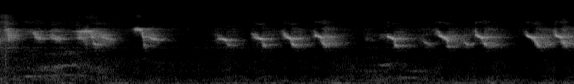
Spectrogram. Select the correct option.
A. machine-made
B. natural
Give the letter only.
A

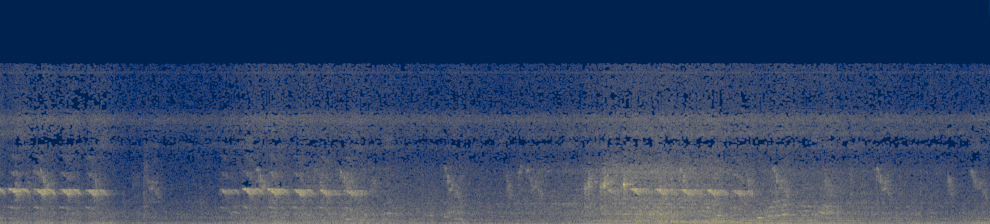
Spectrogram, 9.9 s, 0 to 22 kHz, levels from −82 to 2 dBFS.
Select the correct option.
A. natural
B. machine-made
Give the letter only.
A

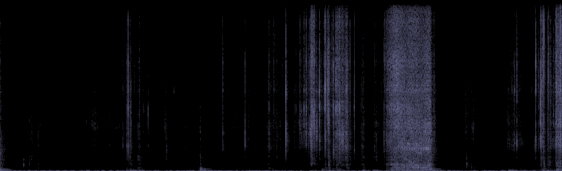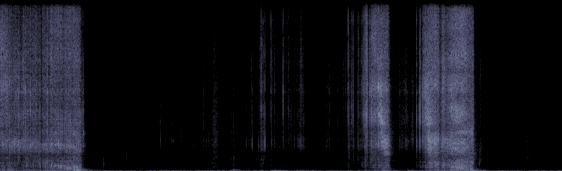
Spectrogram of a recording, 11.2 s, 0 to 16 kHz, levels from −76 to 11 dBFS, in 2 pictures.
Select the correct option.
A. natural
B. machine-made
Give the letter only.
B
